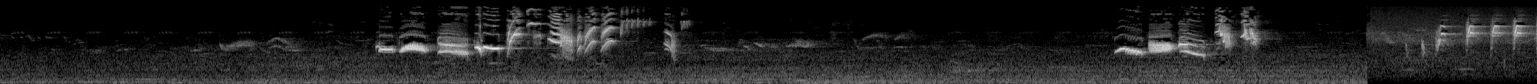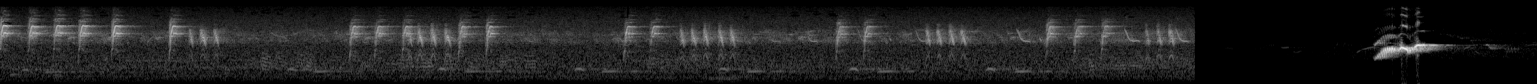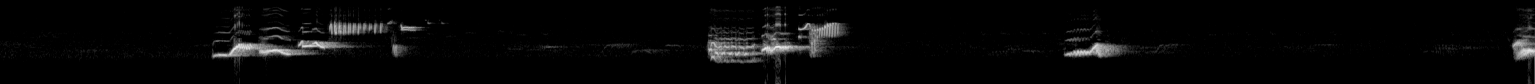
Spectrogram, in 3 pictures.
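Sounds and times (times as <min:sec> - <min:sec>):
songbirds twittering: 0:00.0 - 0:28.4, 0:32.9 - 0:39.2, 0:45.0 - 0:46.0
background hiss: 0:00.0 - 0:46.0
bird whistling phrases: 0:03.8 - 0:08.9, 0:11.1 - 0:12.7.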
